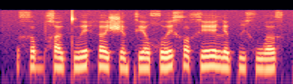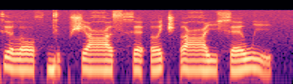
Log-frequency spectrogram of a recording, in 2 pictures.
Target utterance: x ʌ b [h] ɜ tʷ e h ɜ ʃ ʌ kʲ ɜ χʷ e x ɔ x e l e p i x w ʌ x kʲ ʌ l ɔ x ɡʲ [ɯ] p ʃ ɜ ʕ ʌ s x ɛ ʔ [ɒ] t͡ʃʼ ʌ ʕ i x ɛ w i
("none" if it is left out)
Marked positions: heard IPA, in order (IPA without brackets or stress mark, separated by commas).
χ, ɯ, ʌ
